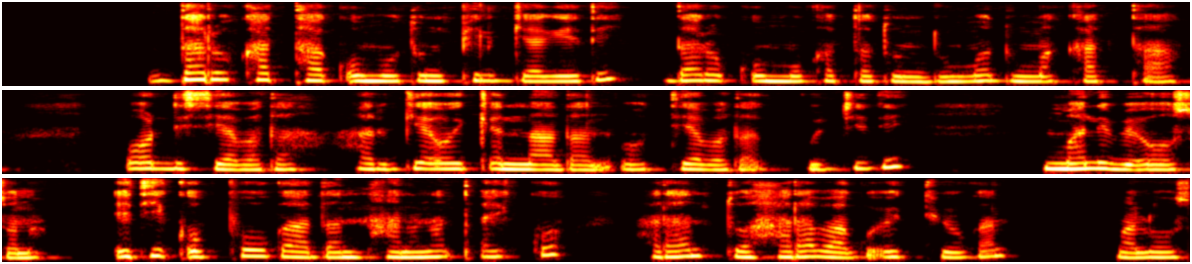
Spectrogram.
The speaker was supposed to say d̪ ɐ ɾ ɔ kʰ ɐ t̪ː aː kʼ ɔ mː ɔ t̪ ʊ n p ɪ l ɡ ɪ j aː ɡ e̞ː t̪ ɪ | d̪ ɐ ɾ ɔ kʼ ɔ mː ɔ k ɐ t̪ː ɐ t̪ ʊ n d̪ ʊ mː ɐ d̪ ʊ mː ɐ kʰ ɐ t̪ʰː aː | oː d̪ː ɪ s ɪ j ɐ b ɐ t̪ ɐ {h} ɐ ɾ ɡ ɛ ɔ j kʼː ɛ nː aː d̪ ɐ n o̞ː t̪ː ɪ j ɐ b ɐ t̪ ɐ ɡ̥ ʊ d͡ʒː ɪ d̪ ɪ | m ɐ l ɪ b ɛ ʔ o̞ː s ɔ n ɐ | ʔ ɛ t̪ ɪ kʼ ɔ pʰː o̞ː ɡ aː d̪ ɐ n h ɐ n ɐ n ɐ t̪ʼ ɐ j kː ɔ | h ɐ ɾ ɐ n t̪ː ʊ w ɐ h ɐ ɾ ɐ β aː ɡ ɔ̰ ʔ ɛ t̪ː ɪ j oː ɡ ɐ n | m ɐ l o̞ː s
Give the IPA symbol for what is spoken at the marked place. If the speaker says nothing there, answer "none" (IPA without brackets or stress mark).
h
